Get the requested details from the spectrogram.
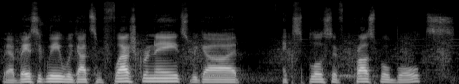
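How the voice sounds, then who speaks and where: A man's voice: medium pitch, normal speed, darkish tone, slight background noise. A man hosting a video game walkthrough with casual, rambling, often grumbling commentary.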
